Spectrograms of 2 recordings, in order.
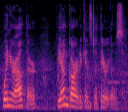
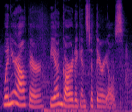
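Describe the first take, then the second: First: It is read in a deeper, more manly voice. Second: It is read in an ordinary, unaltered voice. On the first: The speaker calls it right. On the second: The speaker calls it wrong.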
